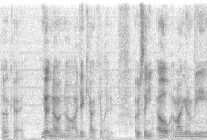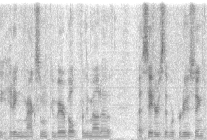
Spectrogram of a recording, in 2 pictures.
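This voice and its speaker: A game streamer gives casual live commentary, thinking aloud and muttering to himself in a lowish voice at a fairly quick pace. Background noise is clearly audible.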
